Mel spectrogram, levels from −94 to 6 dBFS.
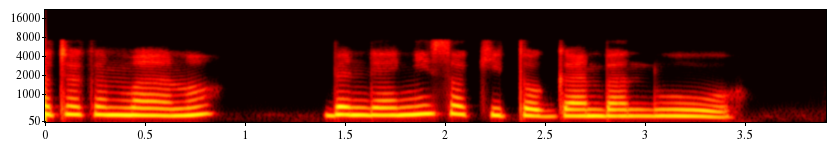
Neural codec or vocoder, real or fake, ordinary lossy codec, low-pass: codec, 24 kHz, 0.9 kbps, WavTokenizer, large speech release; fake; none; 7.2 kHz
